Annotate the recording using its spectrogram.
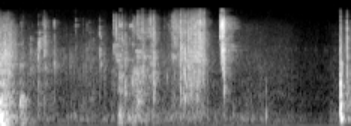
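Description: Faint rustling and handling noise with a sharp click about one and a half seconds in, as things are moved about on the table.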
